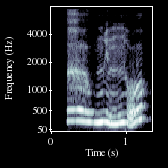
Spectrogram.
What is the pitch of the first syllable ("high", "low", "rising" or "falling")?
low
